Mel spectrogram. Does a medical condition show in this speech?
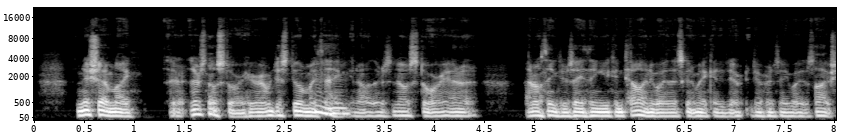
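Yes: Parkinson's disease; about 6 years since diagnosis, low medication first 3 years, more as symptoms worsen.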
